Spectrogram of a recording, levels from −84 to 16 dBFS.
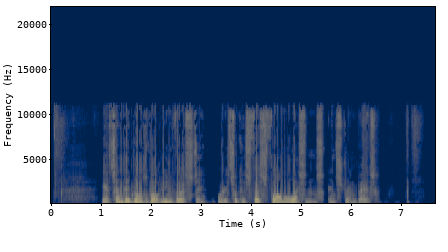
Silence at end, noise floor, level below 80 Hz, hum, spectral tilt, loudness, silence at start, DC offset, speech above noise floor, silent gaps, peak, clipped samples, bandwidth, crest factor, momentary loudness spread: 0.4 s; -71 dBFS; -54 dBFS; none; -5 dB/octave; -28 LUFS; 0.05 s; under 0.1%; 43 dB; none; -10 dBFS; under 0.1%; 11.5 kHz; 20 dB; 16 LU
